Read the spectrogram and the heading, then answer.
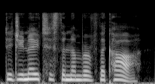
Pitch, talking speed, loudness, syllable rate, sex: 205 Hz, 310 wpm, -15 LUFS, 8.0 syllables/s, female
